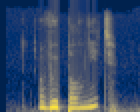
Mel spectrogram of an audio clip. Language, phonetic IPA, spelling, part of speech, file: Russian, [ˈvɨpəɫnʲɪtʲ], выполнить, verb, Ru-выполнить.ogg
- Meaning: 1. to carry out, to implement, to accomplish, to fulfill, to execute, to perform 2. to make up, to create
